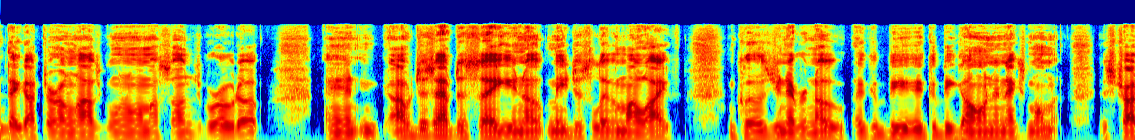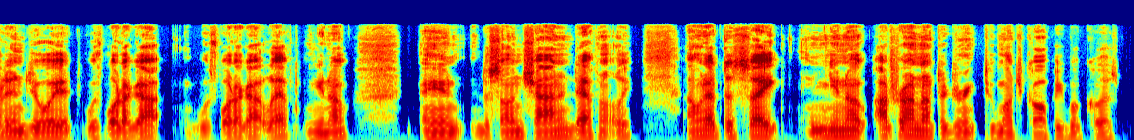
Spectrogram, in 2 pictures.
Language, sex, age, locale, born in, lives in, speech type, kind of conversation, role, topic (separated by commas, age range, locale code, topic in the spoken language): English, male, 40-44, en-US, United States, United States, conversation, unstructured, none, What has been the highlight of your day so far, and why did it matter to you?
